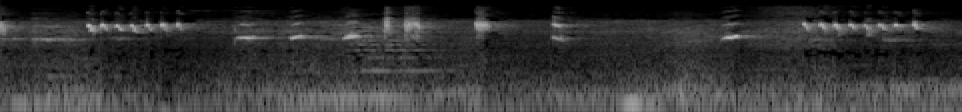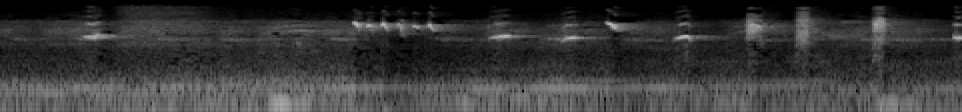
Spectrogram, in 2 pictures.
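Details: Konin, a constantly singing rough-voiced bird, used as a training recording for songbirds: fast runs of high chirps alternating with lower whistled notes, in rhythmic phrases repeated throughout.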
